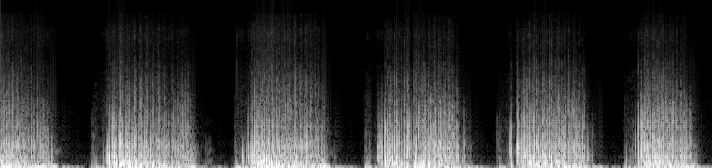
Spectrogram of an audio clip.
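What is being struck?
Fabric-covered pillow.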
